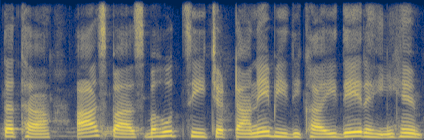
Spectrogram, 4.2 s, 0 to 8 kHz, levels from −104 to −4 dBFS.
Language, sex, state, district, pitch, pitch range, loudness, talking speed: Hindi, female, Himachal Pradesh, Shimla, 205 Hz, 190-225 Hz, -14 LUFS, 155 wpm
